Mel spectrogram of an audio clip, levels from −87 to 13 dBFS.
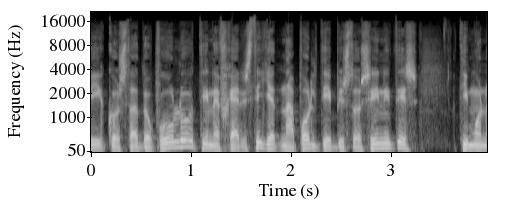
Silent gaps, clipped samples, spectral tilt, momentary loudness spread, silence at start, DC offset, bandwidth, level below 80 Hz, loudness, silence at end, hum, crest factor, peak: none; under 0.1%; -5 dB/octave; 3 LU; 0 s; under 0.1%; 19 kHz; -38 dBFS; -13 LUFS; 0 s; none; 12 dB; 0 dBFS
